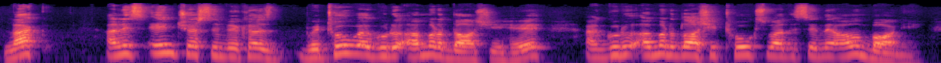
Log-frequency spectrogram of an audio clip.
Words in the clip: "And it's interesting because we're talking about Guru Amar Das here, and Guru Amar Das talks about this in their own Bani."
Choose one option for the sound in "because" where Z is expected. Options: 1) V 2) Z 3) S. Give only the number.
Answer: 2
